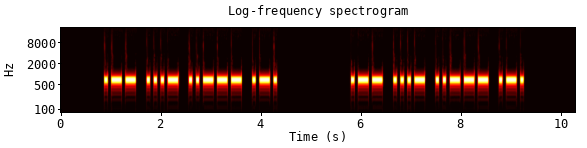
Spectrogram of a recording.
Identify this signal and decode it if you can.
Morse code, heard as a keyed tone, about 17 wpm, 700 Hz. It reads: WV2R WV2R
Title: USA Call Signs - 4 Characters - Repeated 2x - 17wpm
